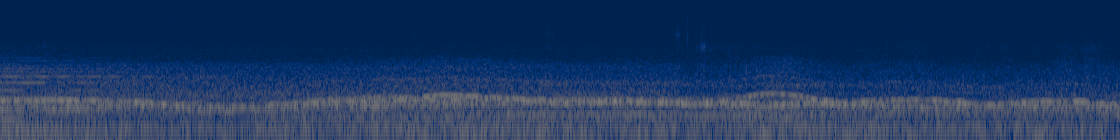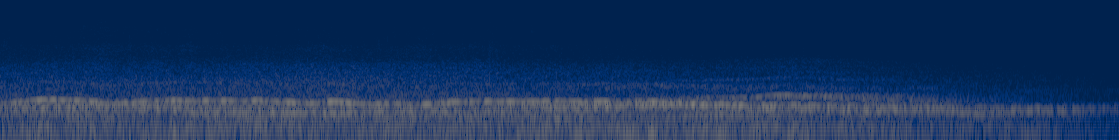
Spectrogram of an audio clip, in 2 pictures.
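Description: A single long wavering tone, slowly rising and falling in pitch, closing the soundtrack and fading out at the end.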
